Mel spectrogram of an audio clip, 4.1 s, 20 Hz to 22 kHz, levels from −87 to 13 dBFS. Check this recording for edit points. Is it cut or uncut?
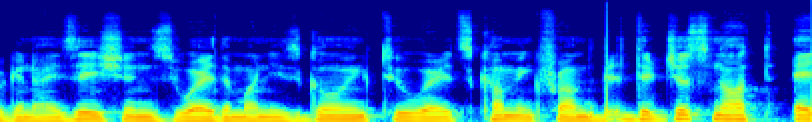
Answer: cut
